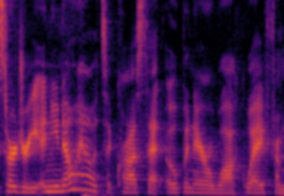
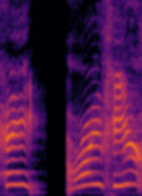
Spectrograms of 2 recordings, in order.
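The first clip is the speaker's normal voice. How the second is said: very high, slow talking-mask voice; 6 dB louder than usual. Recapping a scene, voicing the ether mask tempting Claire: voicing the ether mask. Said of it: "the ether mask being like".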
